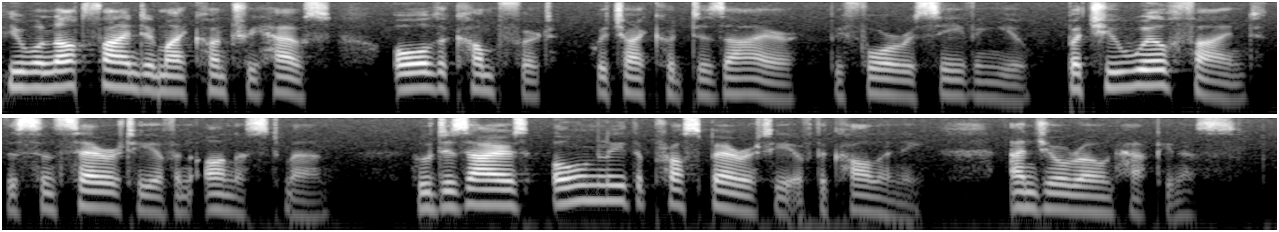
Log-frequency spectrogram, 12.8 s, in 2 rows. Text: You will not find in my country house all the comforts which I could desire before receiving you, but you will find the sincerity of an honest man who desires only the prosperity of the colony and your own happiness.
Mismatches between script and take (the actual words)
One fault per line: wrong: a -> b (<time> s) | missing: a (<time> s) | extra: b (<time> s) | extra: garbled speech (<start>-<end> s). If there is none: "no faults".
wrong: comforts -> comfort (2.2 s)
